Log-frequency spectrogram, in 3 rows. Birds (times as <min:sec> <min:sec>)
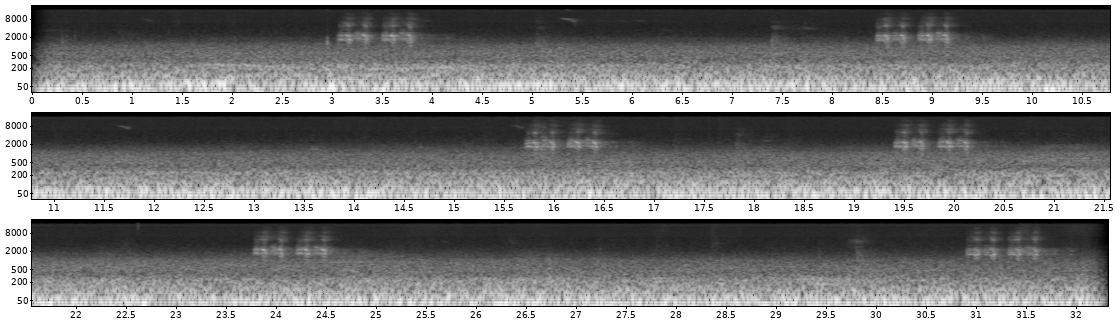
0:03.1 0:04.0, 0:07.7 0:09.4, 0:15.6 0:16.7, 0:19.4 0:20.3, 0:23.8 0:24.6, 0:30.9 0:32.0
